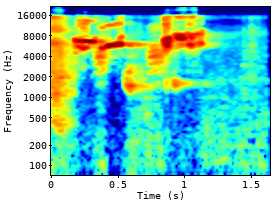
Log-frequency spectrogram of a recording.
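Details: Orange-headed thrush singing, played as a lure for a bird that has stopped singing or is stressed: a short burst of high, sharp whistled notes and rich warbling, ending abruptly.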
